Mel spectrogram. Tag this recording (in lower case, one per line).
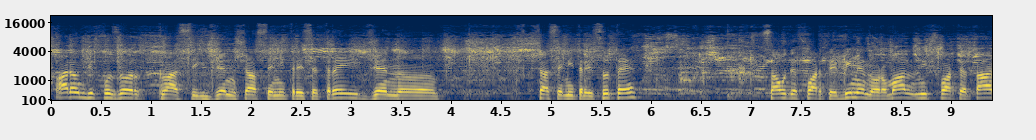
speech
